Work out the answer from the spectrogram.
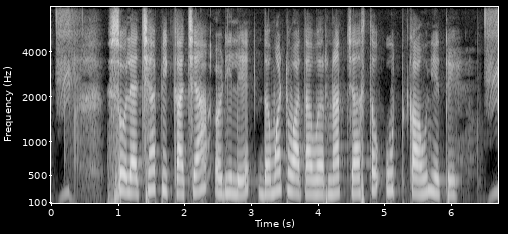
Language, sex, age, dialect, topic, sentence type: Marathi, female, 31-35, Varhadi, agriculture, question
